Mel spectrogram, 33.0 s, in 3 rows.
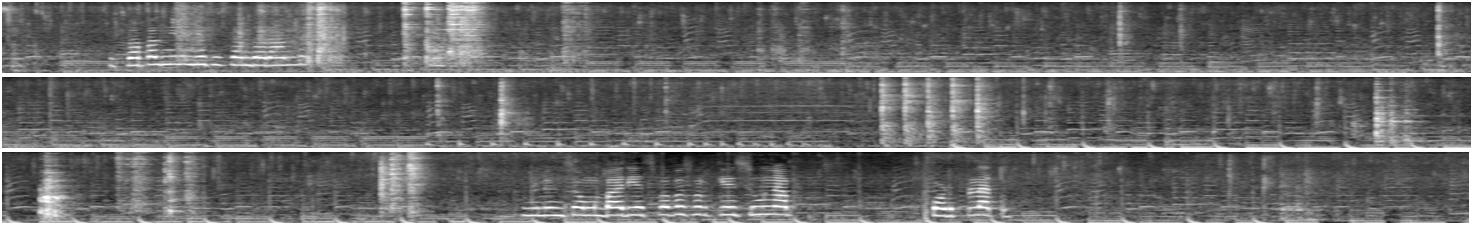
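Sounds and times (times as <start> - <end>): potatoes sizzling in oil: 0.0 - 33.0
metal spoon clinking against pots: 1.3 - 4.5, 5.6 - 6.4, 17.6 - 18.5, 21.2 - 21.7, 22.3 - 23.6, 24.9 - 25.3.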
